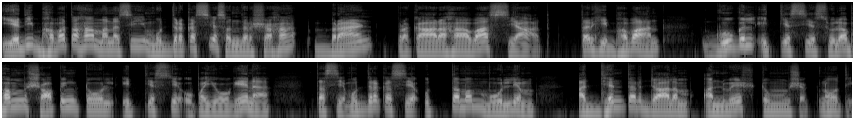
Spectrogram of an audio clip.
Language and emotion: Sanskrit, neutral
